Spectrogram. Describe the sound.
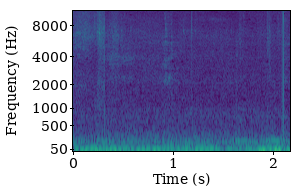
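Steady low rumble inside a car while driving, a continuous loud drone with faint wind noise and a few brief, soft clicks.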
